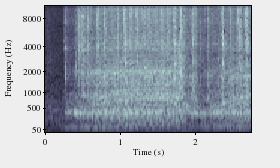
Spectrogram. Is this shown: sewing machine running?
yes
